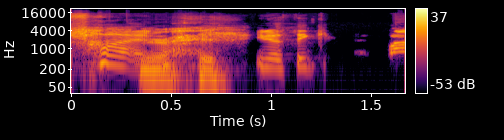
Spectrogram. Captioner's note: laughter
